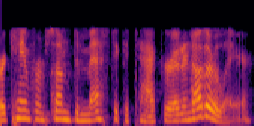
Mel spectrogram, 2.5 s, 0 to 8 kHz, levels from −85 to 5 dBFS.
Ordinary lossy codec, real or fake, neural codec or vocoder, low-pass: AAC, 16 kbps; fake; codec, 16 kHz, 6 kbps, DAC; 7.2 kHz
